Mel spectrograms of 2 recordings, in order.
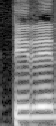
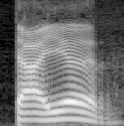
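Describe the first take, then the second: First: The vowel is 'ee' with an added final vowel. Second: The vowel is a gliding 'eye' sound. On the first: The speaker calls it wrong. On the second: The speaker calls it right.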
